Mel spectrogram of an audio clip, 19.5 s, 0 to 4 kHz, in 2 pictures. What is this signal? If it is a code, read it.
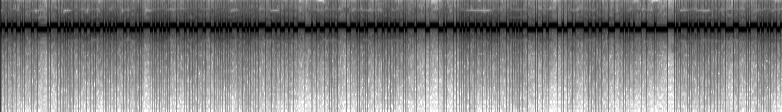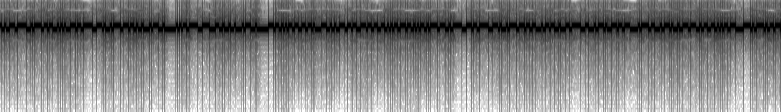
RTTY, about 45.45 baud. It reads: LEVER PRECEDE AND FOLLOW THE LETTER PERMUTATION. IMMEDIATELY THE +STOP+ SIGNAL IS SENT THE CLUTCH MECHANISM
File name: fsk170 / morkrum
